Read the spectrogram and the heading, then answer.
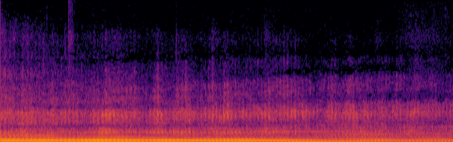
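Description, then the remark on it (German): A low, steady engine drone from an airplane overhead fills the scene, droning with a strong hum and slowly fading over several seconds, with no voices. “ist eine richtig schöne dramatische Pause jetzt mit dem Flugzeug, dass du setzen kannst.”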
